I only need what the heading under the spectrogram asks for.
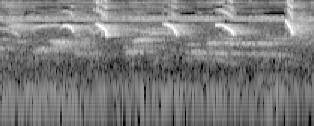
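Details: White-rumped shama singing loudly: sharp, high whistled notes that slide downward, given singly about every half second, with soft lower warbles between them and a constant thin high hiss.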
